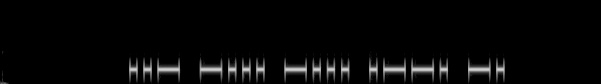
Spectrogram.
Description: Morse code, heard as a keyed tone, about 17 wpm, 700 Hz. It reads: UBBPN
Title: Code Groups - 5 Letter:Numbers - 17wpm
